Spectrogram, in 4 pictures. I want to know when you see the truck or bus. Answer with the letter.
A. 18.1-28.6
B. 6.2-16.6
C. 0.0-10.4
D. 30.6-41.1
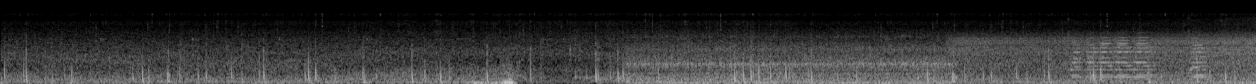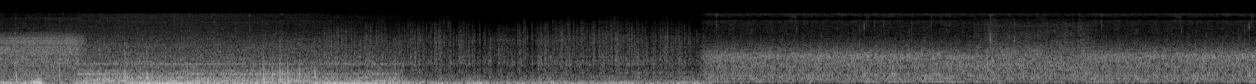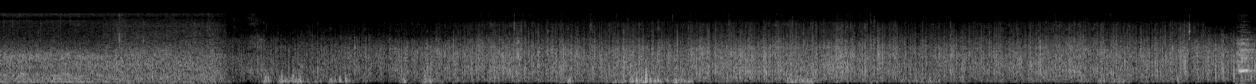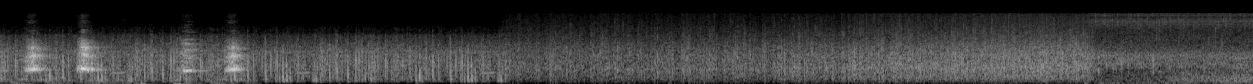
B.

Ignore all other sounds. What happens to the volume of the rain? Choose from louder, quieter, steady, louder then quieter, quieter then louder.
steady.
